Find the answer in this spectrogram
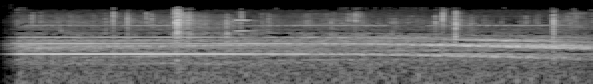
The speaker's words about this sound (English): That was the air raid siren going off in Belgorod, a region of Russia which borders Ukraine.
